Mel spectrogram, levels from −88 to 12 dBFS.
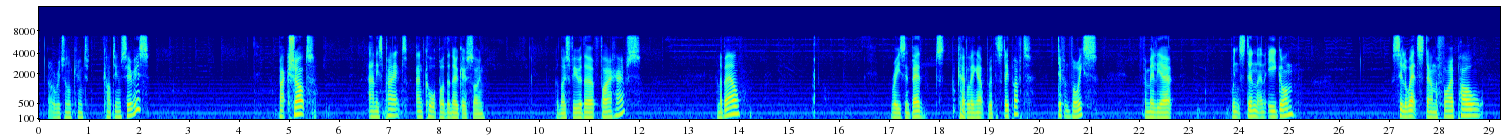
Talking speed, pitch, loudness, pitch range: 95 wpm, 115 Hz, -30 LUFS, 110-135 Hz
